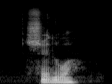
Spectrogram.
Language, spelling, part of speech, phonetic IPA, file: Polish, szydło, noun, [ˈʃɨdwɔ], LL-Q809 (pol)-szydło.wav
